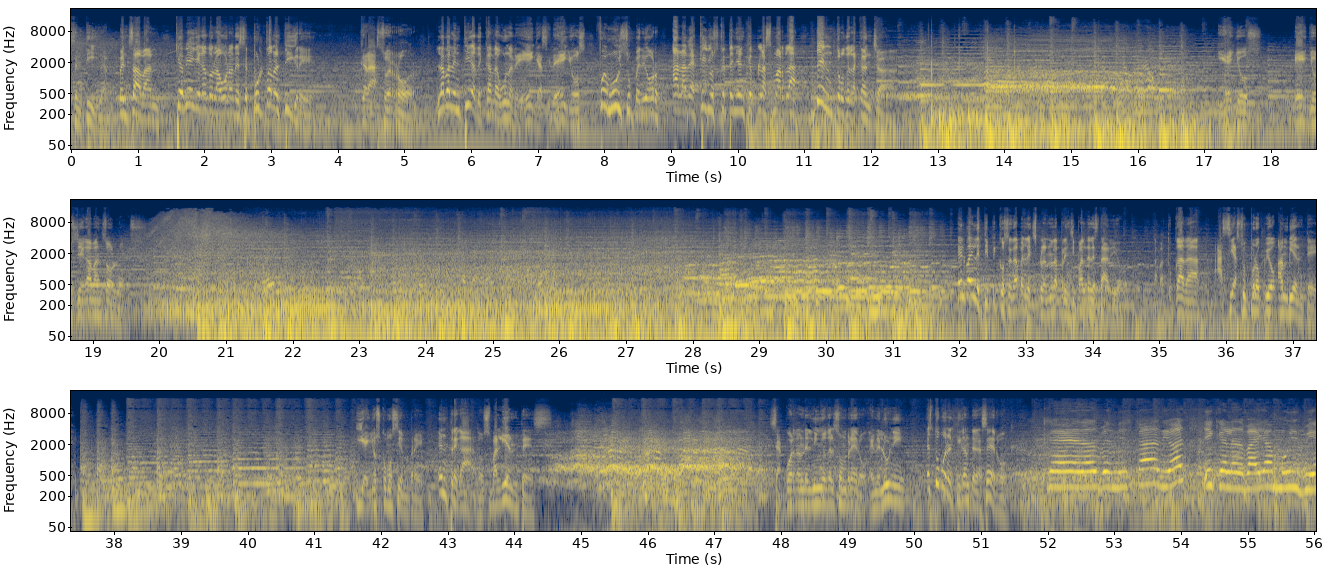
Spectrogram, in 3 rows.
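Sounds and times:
crowd chanting: 0:13.6 - 0:16.8, 0:23.7 - 0:31.3, 0:42.4 - 0:47.9, 0:51.5 - 0:56.0
street noise: 0:19.8 - 0:33.2, 0:51.4 - 0:56.0
bus engine rumbling: 0:21.2 - 0:30.6.

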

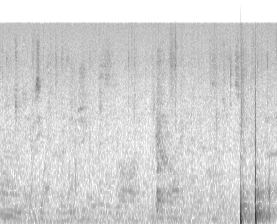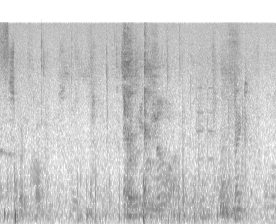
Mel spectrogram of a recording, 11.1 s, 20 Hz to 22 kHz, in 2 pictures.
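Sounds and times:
murmur of people: 0:00.0 - 0:11.0.

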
